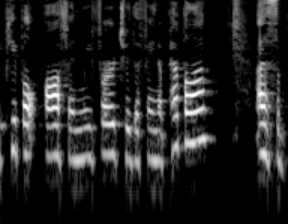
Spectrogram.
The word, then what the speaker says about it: Phainopepla: Okay, so I have the Phainopepla. I say that right? – Yes, okay. Perfect.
